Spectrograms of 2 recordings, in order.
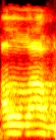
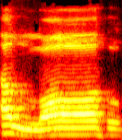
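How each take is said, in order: First: The L sound is light and thin. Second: The L sound is heavy and thick. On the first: The speaker calls it wrong. "আল্লাহ না" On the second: The speaker calls it right. "মোটা করে পড়বো"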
